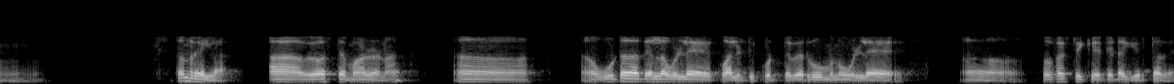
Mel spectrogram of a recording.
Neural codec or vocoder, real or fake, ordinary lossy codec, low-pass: none; real; none; 3.6 kHz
